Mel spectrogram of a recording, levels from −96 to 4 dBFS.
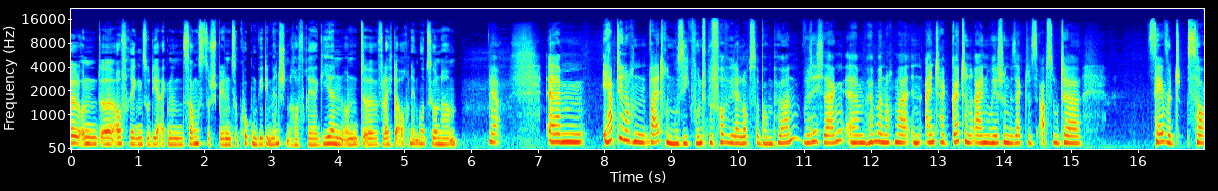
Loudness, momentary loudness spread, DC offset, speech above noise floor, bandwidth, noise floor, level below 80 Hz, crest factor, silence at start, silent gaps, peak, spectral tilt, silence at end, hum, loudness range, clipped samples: -18 LUFS; 7 LU; under 0.1%; 37 dB; 16 kHz; -55 dBFS; -60 dBFS; 16 dB; 0 s; none; -2 dBFS; -6 dB/octave; 0 s; none; 3 LU; under 0.1%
